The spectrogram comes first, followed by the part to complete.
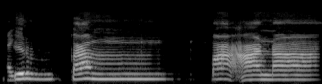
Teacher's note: Jadi jangan tidak boleh banyak getarannya, hanya sekali saja.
